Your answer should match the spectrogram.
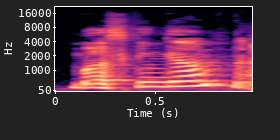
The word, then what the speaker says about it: Muskingum: Muskingum.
